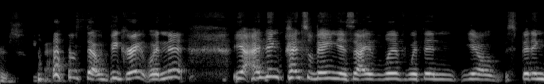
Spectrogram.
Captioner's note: laughs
